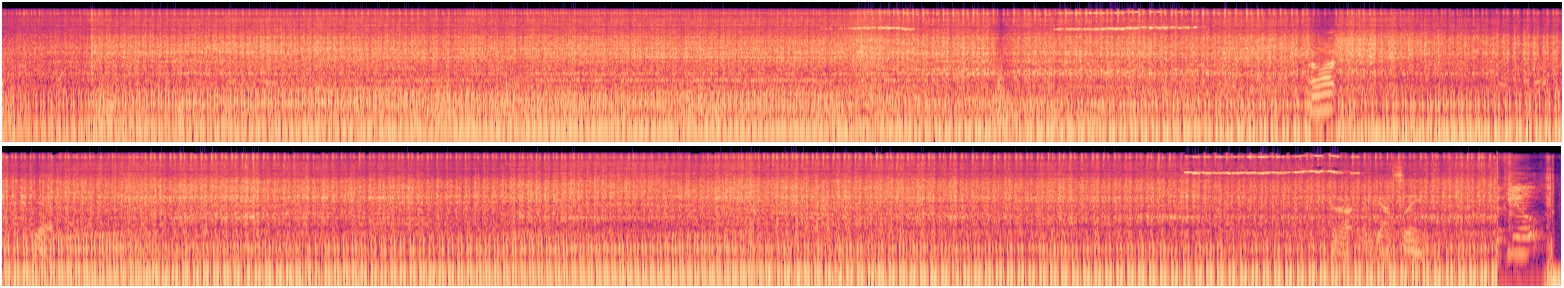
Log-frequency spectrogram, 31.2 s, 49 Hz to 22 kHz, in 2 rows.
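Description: Yamaha Super Ténéré's 1200 cc parallel-twin engine running at low road speed as the loaded bike rolls slowly along a dirt street, a steady low drone whose note shifts a little a few times.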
